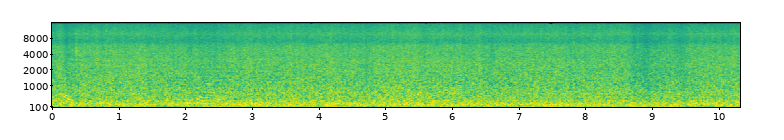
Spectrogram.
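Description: Loud, steady roar of the Pistyll Rhaeadr waterfall: an even rushing of falling water with no let-up.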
